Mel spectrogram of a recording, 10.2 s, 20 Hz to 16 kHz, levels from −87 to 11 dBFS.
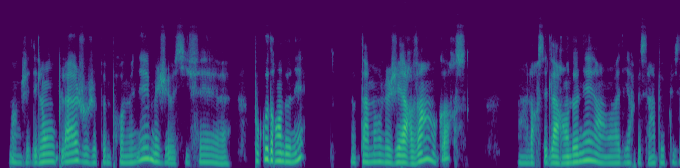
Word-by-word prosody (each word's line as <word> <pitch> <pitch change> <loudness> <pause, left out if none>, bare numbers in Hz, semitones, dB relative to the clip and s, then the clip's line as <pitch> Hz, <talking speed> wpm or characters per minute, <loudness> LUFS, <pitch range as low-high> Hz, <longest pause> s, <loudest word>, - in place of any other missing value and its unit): donc 145 -1 -6
j'ai - - -8
des - - -5
longues 165 +2 +1
plages 170 +5 +2
où 155 - -4
je 150 0 -5
peux 140 0 -8
me 145 - -9
promener 150 +12 -1
mais 170 -7 +2
j'ai 105 - -3
aussi 70 - -7
fait, 155 -2 -5
heu, 130 -1 -4 0.4
beaucoup 210 +5 +4
de 200 - +7
randonnée 180 - +3 0.7
notamment 165 +1 -1
le 155 -1 -1
GR20 155 - +5
en 165 - -5
Corse. - - -3 0.9
Alors 140 0 -5
c'est 145 - -2
de 145 - -6
la 140 - +8
randonnée, 160 +9 +3
hein, 150 -6 -1
on 140 - -4
va 140 0 -3
dire 150 +2 -8
que - - -7
c'est - - -9
un 140 - -4
peu 145 - -8
plus 150 +1 -13
155 Hz, 215 wpm, -26 LUFS, 145-170 Hz, 0.9 s, la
